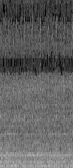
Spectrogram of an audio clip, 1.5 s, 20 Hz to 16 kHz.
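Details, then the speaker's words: BMW E39 Touring awaiting LS swap, warming up after cooling system refill: steady idle with thin high chirp on top; owner pretty sure it is the top idler pulley and plans to oil it; cause unconfirmed. "so as I'm sitting here waiting the car to get warm I've got this chirp and I'm pretty sure it's from this top idler right"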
